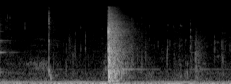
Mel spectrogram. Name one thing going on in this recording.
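A woman slurps noodles.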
